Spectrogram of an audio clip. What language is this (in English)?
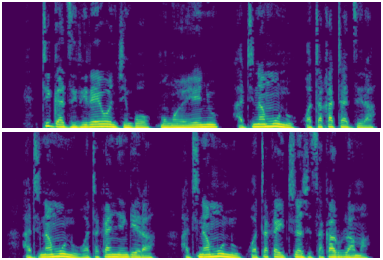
Shona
